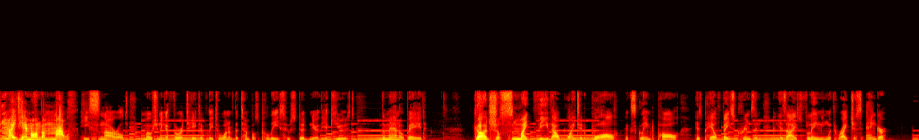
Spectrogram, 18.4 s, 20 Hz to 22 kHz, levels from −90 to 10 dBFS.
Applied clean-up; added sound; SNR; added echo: none; Organ; 16 dB; none.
